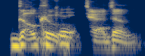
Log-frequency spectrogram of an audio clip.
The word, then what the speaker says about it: Goku: Dragon Ball and uh Spanish pronunciation is actually very similar like the way that we pronounce our V are very similar to the way that the Japanese pronounce their vowels so Goku always sounded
